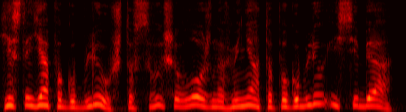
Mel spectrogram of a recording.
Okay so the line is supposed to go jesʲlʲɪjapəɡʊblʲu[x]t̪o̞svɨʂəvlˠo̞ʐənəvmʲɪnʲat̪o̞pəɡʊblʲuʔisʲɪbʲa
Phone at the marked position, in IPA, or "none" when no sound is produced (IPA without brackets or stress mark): ʂ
